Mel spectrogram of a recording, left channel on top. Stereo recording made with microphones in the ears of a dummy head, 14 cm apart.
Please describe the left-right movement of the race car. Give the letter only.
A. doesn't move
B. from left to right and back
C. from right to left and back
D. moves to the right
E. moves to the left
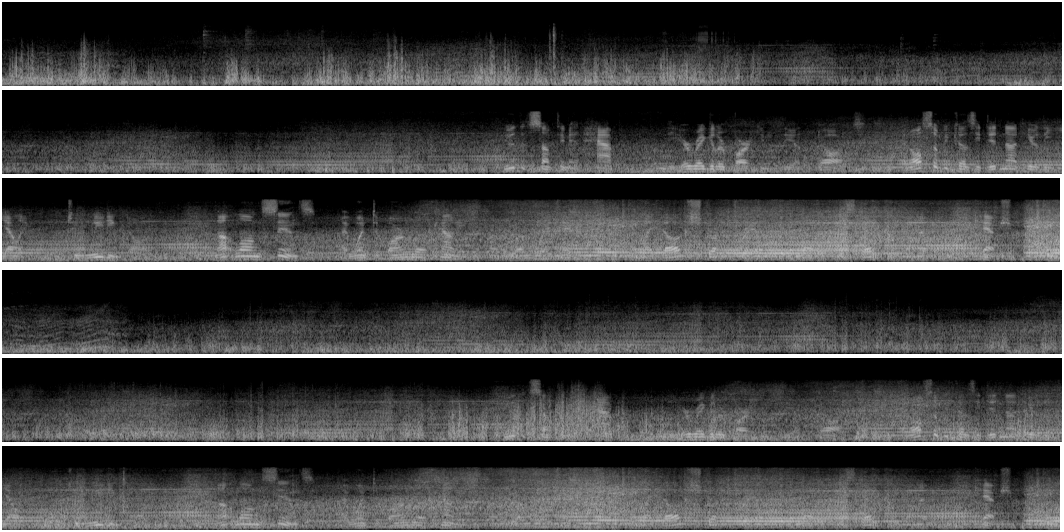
E.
